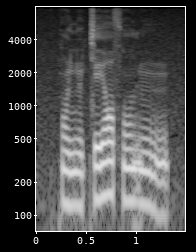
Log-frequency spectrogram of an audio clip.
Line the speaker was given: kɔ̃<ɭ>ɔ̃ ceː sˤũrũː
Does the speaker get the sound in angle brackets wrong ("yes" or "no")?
yes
